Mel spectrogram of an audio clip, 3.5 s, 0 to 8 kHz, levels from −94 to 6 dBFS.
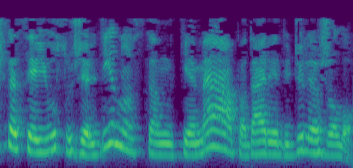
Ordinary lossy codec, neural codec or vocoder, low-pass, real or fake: MP3, 24 kbps; none; 7.2 kHz; real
